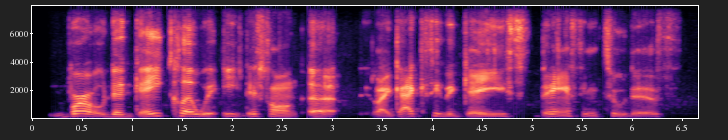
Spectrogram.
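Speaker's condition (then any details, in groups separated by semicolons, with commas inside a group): Cerebral palsy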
